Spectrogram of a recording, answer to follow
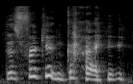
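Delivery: ordinary talk, nothing marked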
